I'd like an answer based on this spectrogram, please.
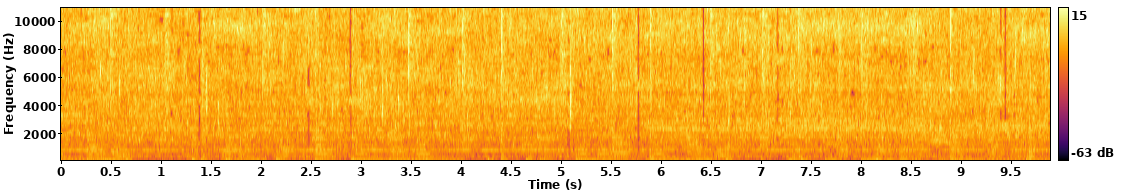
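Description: Water running from a bathroom sink faucet and splashing onto a kitten being washed under the stream, a steady hiss, with background music underneath.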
